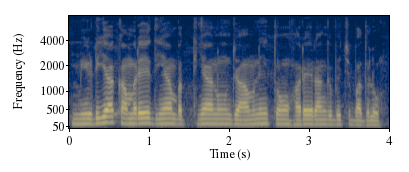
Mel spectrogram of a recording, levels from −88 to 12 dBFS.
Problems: continuous background conversations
